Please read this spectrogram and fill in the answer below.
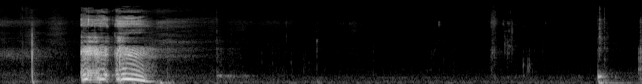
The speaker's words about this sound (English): Drinking my water here, guys.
